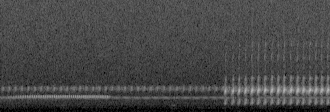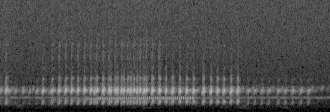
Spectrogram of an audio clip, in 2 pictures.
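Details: Tree frogs singing in a pond on an April night in north-east Italy, rapid pulsed croaks in a dense burst after a few seconds, over the steady high continuous trill of mole crickets.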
